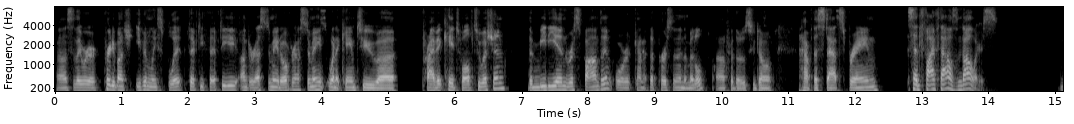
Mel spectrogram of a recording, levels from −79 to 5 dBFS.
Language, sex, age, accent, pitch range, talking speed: English, male, 30-49, American, 110-150 Hz, 165 wpm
